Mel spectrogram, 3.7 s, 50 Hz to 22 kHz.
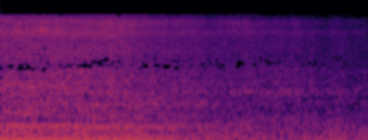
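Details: Loncin Rover 250 single-cylinder engine just rebuilt after other mechanics failed, first start after lubrication test: even, quick idle beat slowly quietening, no knocks or rattles on top; normal healthy idle.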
